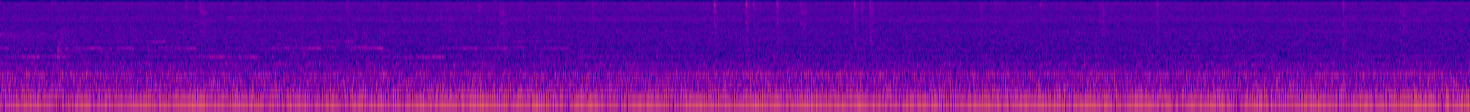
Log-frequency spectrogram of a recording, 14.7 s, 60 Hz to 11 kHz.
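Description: Steady low drone of an Airbus A330's cabin, with a steady hum above it and an even level throughout.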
